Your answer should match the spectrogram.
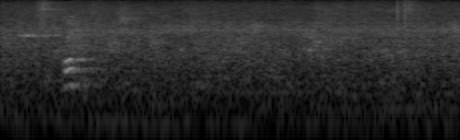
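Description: A Shiba Inu giving one short, high-pitched yip about a third of a second in, over a low steady hum.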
